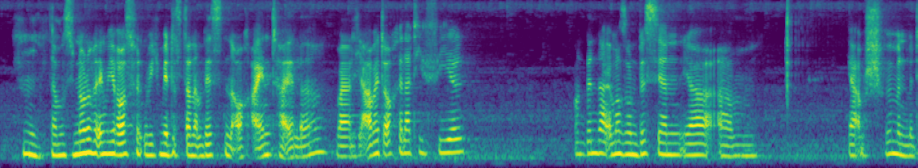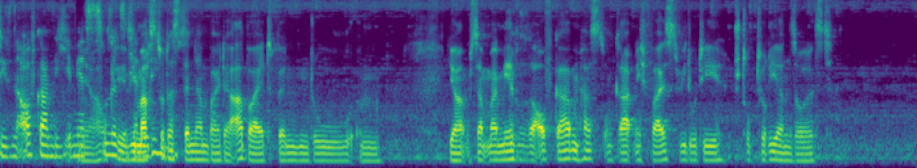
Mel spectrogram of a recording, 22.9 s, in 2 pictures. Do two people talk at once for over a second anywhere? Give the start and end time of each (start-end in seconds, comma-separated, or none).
12.5-13.8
